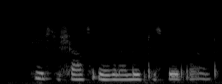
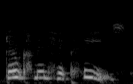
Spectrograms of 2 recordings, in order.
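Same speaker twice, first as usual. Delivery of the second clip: higher, loud, desperate begging; panicked plea; 4 semitones higher, 7 dB louder, slower than usual. Acted. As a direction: beg her to stay out.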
